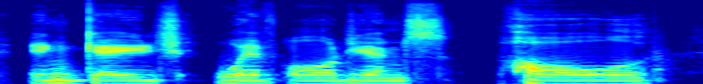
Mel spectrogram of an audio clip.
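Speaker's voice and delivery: low, flat, robotic monotone reading voice. Speaker reads the chat's menu options aloud, in a robotic monotone. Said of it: "I sound like a robot there".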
